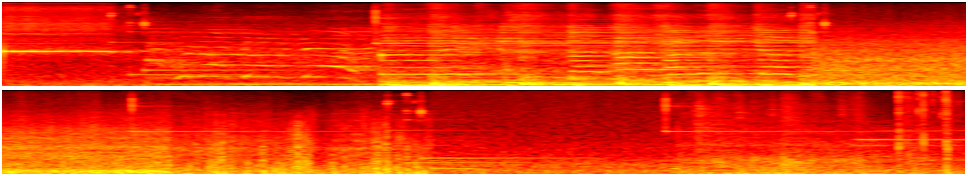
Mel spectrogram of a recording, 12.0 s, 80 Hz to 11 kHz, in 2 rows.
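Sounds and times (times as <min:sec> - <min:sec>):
chime-like tones: 0:02.3 - 0:02.8, 0:06.8 - 0:09.2, 0:10.2 - 0:12.0.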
